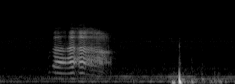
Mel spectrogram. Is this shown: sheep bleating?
yes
